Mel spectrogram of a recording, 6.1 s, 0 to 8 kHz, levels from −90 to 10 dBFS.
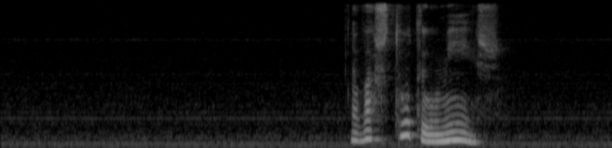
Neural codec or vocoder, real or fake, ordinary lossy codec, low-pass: none; real; none; 7.2 kHz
